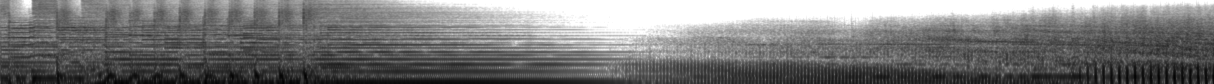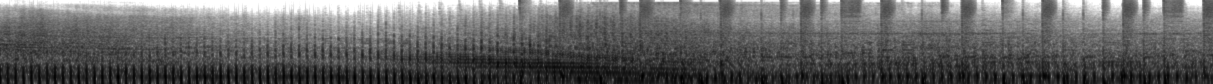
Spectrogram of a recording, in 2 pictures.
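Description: A helicopter passes loudly: a steady turbine whine swells, then a rapid, rhythmic chop of rotor blades takes over and keeps pounding through the end, with no voices.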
